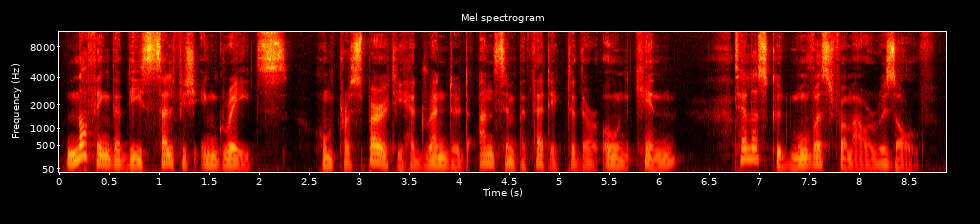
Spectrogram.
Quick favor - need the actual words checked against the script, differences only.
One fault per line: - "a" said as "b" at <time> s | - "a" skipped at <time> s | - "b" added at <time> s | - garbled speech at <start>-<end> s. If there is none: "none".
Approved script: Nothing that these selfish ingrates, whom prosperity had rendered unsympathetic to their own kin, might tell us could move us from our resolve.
- "might" skipped at 6.2 s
